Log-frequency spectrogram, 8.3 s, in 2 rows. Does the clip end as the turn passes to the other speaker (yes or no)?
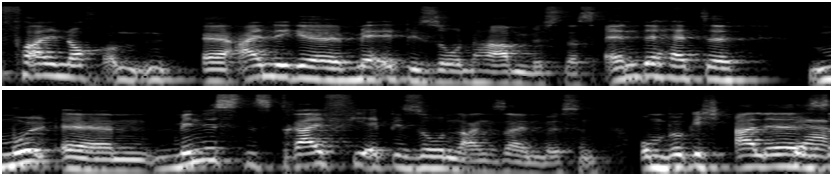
no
